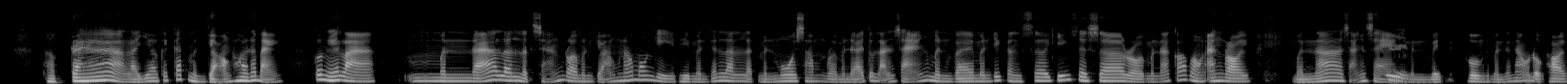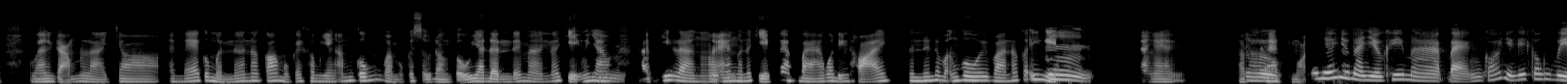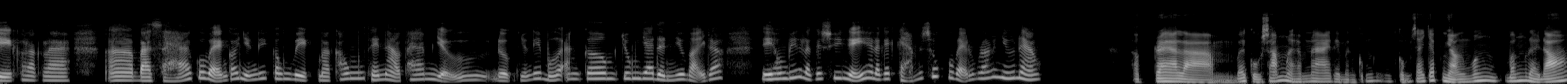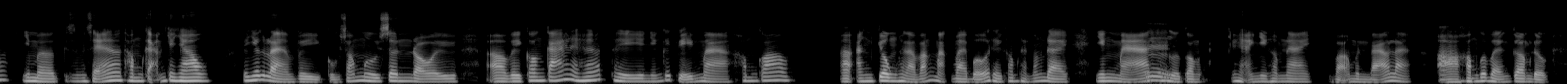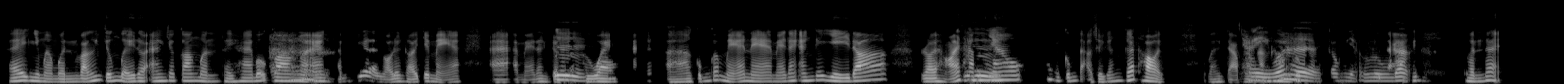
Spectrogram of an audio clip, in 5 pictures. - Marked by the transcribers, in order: tapping; sniff; other background noise; unintelligible speech; unintelligible speech
- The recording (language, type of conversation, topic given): Vietnamese, podcast, Bạn thường tổ chức bữa cơm gia đình như thế nào?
